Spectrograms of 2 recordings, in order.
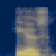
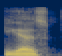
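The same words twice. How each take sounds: The two takes are said the same way.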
